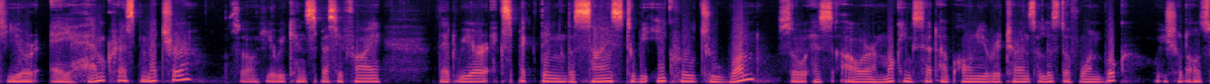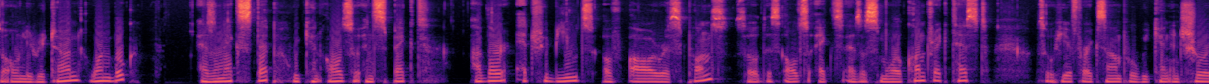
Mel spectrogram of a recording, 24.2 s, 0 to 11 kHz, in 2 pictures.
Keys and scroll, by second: 2.0 Return, 13.7 ctrl+x, 15.2 ctrl+d.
